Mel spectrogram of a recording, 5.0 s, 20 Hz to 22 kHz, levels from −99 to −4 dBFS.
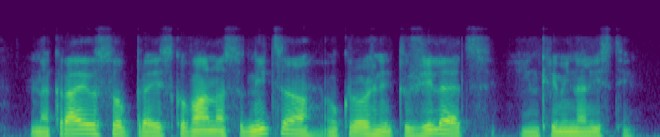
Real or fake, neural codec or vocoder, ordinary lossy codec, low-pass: fake; codec, 16 kHz, 8 kbps, FunCodec, trained on Chinese and English, 25 frames a second; Opus, 32 kbps; 7.2 kHz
